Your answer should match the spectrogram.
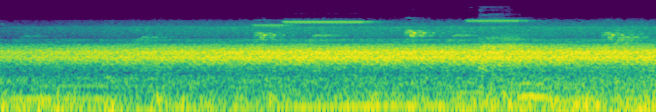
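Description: Birds chirping in short bursts every second or two, with a few brief high whistled notes, over a steady background hiss.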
